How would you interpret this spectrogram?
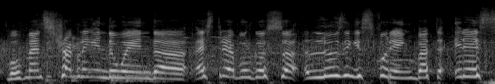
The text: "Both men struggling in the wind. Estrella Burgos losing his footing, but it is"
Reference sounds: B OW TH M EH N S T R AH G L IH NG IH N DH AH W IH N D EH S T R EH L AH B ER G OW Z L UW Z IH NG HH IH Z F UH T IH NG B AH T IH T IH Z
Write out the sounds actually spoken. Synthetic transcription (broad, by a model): B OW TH M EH N S T R AH G L IH NG IH N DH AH W IH N D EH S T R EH AH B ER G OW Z L UW Z IH NG HH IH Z F UH T IH NG B AH T IH T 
